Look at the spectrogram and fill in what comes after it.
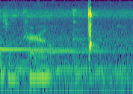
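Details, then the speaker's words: Baby with hiccups, who hiccuped often in the womb: a single sharp, abrupt infant hiccup against quiet room hum and faint music. "so sorry you have the hiccups. You used to get the hiccups all the time when you were in Mama's tummy."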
